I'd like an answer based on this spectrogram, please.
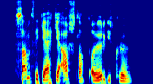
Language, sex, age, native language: Icelandic, male, 30-39, Icelandic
